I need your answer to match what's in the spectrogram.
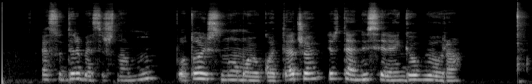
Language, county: Lithuanian, Šiauliai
